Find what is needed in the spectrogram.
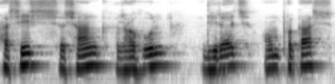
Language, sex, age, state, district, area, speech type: Hindi, male, 30-45, Madhya Pradesh, Ujjain, rural, spontaneous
